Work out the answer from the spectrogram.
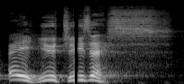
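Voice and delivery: slow, loud, high call of outrage; indignant shout. Retold or imitated. A mourner shouting at Jesus, loud and slow. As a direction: yell across the crowd at him. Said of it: "to go".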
